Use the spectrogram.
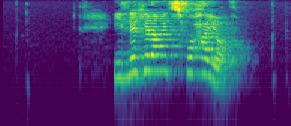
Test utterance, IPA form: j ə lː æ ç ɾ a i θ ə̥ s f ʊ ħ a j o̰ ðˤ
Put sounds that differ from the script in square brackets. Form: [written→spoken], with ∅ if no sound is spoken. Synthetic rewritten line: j ə lː æ ç ɾ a i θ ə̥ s f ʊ ħ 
